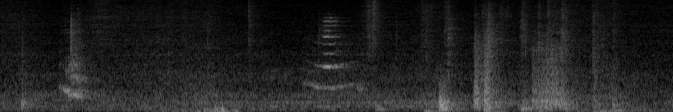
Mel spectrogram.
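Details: Domestic cat giving two short, soft meows early on, each a brief rising-then-falling cry. Quiet thumps and soft rustling indoors follow in a low-level room.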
